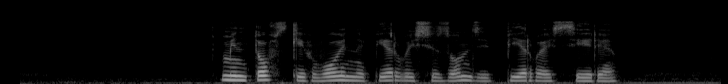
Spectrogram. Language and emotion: Russian, neutral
